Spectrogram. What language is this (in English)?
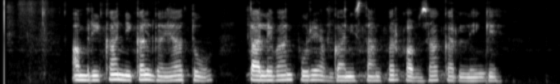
Urdu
